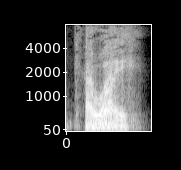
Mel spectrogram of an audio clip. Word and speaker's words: Callais: Calais. Calais? Yeah. Callais.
